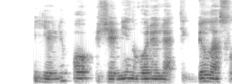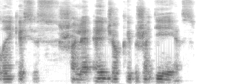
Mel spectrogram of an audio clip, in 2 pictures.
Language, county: Lithuanian, Kaunas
